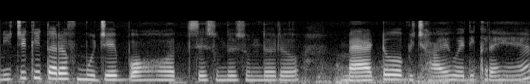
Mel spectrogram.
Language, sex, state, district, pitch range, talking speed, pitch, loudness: Hindi, female, Himachal Pradesh, Shimla, 195-225 Hz, 160 wpm, 205 Hz, -16 LUFS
